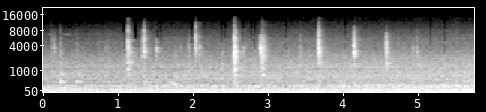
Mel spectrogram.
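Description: About eight light, irregularly spaced metal clicks as M8 nuts are threaded by hand onto the bolts of a steel cargo shelf bracket.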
